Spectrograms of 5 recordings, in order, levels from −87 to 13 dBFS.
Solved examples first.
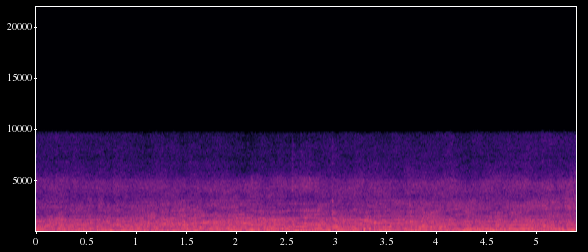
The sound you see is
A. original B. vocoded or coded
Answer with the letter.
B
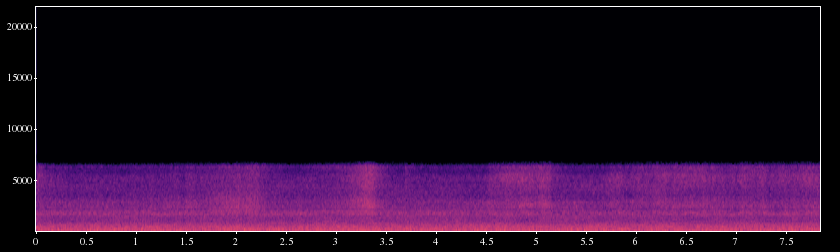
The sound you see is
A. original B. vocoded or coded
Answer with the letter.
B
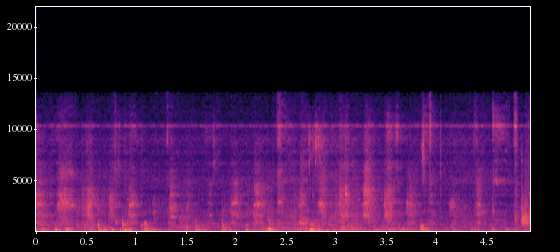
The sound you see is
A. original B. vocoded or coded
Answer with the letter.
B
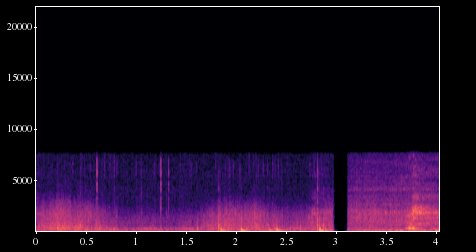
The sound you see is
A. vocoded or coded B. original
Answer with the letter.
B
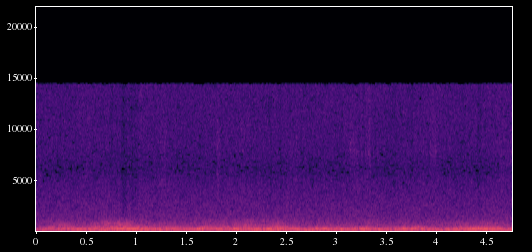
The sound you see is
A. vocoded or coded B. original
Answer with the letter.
B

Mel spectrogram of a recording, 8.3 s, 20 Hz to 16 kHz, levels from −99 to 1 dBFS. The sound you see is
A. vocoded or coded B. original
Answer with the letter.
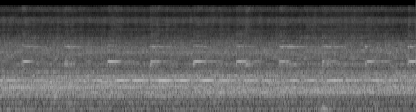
A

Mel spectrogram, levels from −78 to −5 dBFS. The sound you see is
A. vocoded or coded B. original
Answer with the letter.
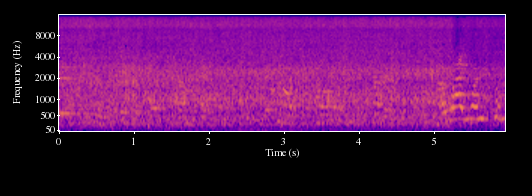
B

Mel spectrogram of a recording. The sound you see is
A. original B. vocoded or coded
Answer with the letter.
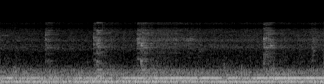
A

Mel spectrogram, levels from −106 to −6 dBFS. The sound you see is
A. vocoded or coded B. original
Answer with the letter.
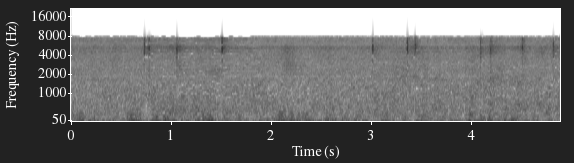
A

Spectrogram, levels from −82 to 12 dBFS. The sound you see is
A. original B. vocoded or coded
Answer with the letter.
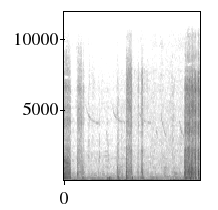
A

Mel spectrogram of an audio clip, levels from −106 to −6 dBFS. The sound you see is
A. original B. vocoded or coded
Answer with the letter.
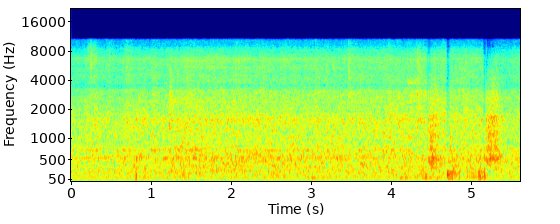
A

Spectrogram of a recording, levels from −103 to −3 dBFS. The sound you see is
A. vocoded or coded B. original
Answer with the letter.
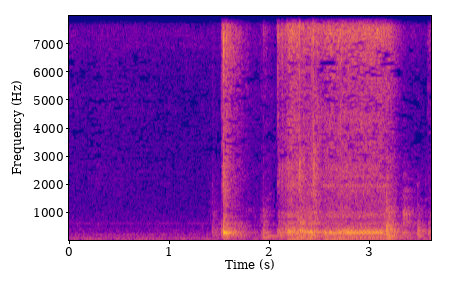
B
